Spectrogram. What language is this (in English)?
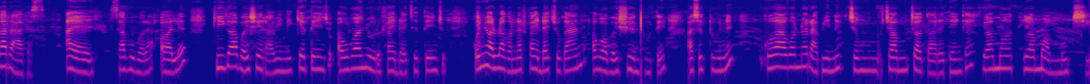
Kalenjin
